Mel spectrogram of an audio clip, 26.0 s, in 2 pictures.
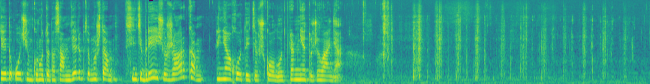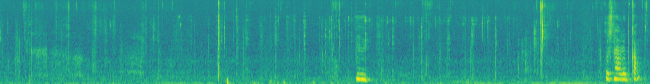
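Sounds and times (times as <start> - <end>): chewing crunchy cracker: 7.0 - 25.1.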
